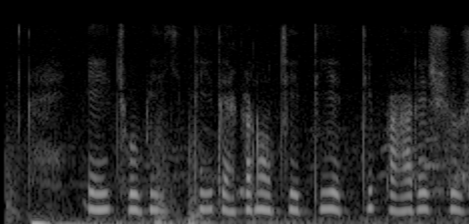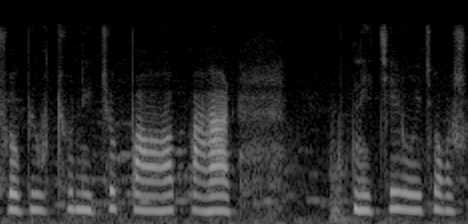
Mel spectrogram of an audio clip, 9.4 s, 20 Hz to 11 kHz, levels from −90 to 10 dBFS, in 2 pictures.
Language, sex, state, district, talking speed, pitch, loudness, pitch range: Bengali, female, West Bengal, North 24 Parganas, 110 wpm, 230 Hz, -37 LUFS, 220-240 Hz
